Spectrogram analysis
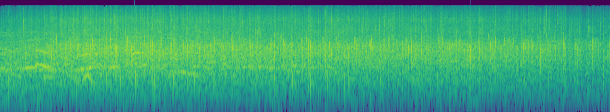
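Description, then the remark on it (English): A sustained round of applause from an audience for everybody at the end of a reading of names and towns, dense overlapping clapping that stays steady and loud for about twelve seconds with a faint murmur of voices underneath, easing only slightly at the end. “And at the very end, we'll give everybody a round of applause at that time.”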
